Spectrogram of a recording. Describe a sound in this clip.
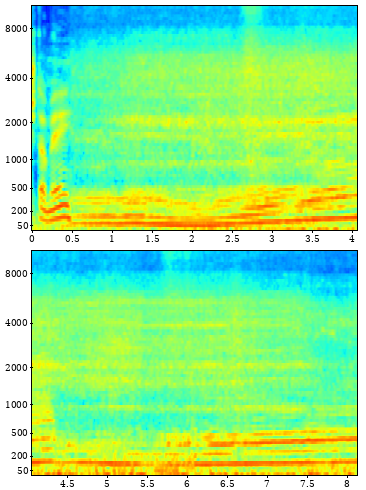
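A motorcycle engine revs hard and shifts gears as the bike accelerates.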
